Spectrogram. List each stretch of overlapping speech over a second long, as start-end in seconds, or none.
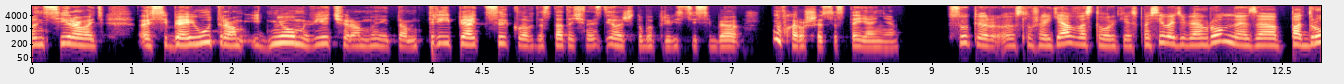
none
